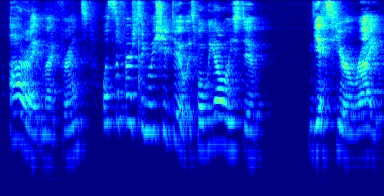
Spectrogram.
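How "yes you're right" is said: normal talking voice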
